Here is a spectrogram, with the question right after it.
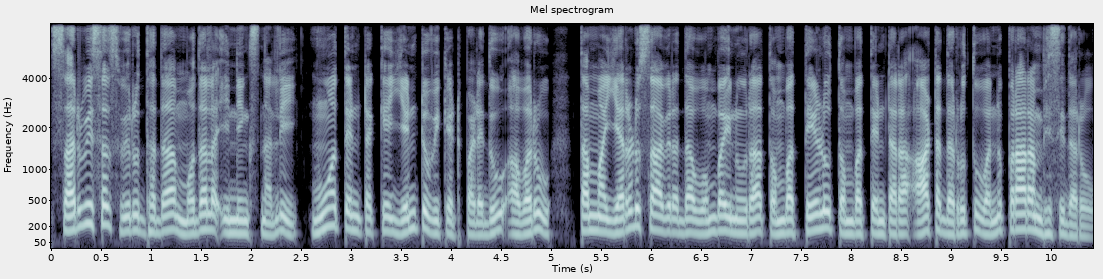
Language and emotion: Kannada, neutral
